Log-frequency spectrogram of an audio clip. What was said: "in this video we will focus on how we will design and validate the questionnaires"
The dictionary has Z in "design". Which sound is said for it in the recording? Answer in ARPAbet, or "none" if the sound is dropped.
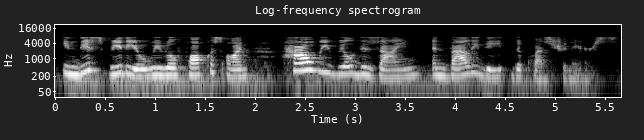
Z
